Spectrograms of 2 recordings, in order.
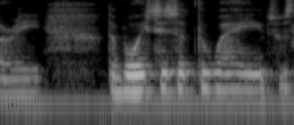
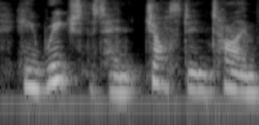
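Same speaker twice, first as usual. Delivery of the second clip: usual speaking voice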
